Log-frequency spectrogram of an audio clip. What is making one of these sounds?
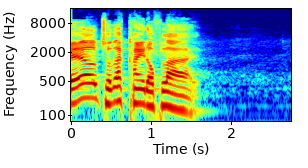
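An elderly man speaks forcefully into a microphone through loudspeakers.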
